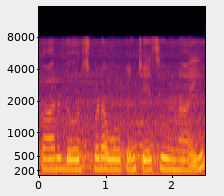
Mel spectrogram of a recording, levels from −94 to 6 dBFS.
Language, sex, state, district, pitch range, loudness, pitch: Telugu, female, Telangana, Karimnagar, 215-235 Hz, -13 LUFS, 225 Hz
